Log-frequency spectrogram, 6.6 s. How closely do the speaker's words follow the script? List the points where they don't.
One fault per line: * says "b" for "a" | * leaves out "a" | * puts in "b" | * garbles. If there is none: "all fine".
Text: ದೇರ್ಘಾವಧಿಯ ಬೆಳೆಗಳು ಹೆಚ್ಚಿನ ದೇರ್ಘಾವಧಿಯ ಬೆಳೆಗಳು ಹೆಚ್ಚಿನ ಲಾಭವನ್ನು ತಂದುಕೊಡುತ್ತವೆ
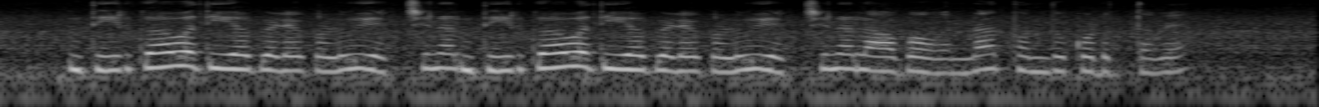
all fine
